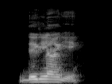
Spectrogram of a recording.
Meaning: 1. to knacker, screw up 2. to fuck, screw
- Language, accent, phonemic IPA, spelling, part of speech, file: French, France, /de.ɡlɛ̃.ɡe/, déglinguer, verb, LL-Q150 (fra)-déglinguer.wav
